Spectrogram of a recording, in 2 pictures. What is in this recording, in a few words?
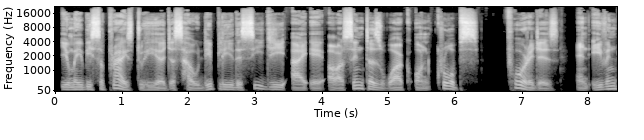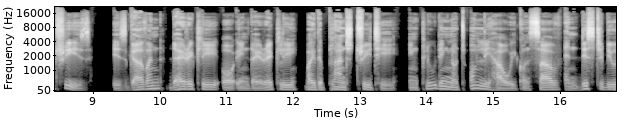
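English, African, male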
